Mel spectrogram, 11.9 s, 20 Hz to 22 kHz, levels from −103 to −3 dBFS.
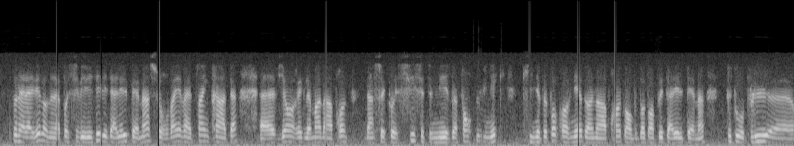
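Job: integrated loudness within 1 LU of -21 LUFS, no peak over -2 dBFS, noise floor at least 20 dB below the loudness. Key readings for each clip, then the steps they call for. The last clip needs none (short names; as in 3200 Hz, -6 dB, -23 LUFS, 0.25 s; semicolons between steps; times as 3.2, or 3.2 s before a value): dropouts 7; longest dropout 22 ms; noise floor -46 dBFS; noise floor target -50 dBFS; loudness -29.5 LUFS; peak -12.5 dBFS; loudness target -21.0 LUFS
-> interpolate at 0.84/1.5/2.36/4.87/7.92/8.66/9.21, 22 ms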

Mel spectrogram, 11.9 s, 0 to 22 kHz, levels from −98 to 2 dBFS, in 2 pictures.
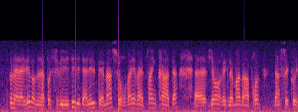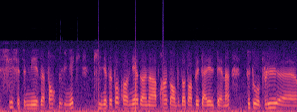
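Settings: dropouts 0; noise floor -45 dBFS; noise floor target -50 dBFS
-> noise print and reduce 6 dB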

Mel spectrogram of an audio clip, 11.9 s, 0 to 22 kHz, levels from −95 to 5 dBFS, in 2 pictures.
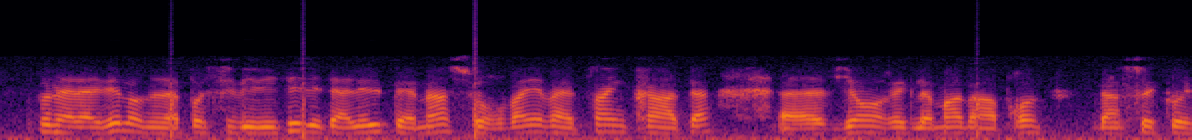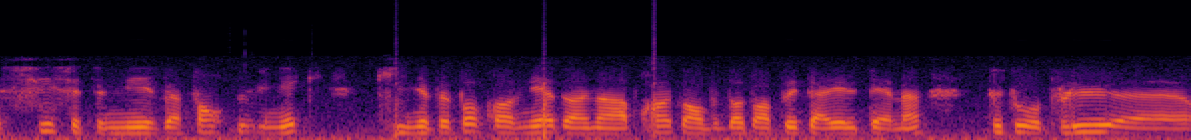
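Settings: noise floor -49 dBFS; noise floor target -50 dBFS
-> noise print and reduce 6 dB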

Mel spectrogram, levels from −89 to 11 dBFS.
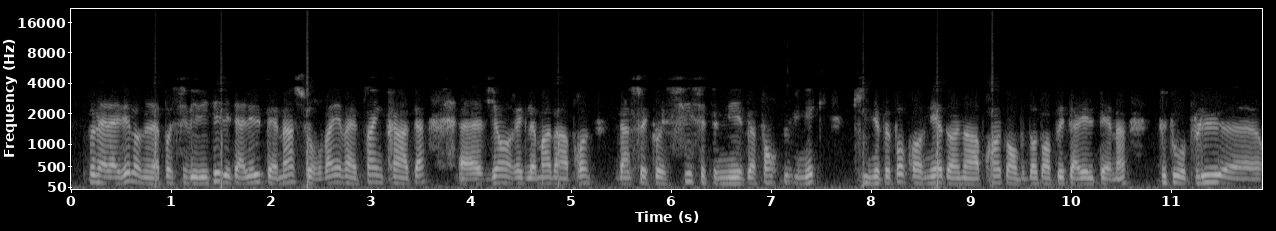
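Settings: noise floor -53 dBFS; loudness -29.5 LUFS; peak -13.0 dBFS; loudness target -21.0 LUFS
-> gain +8.5 dB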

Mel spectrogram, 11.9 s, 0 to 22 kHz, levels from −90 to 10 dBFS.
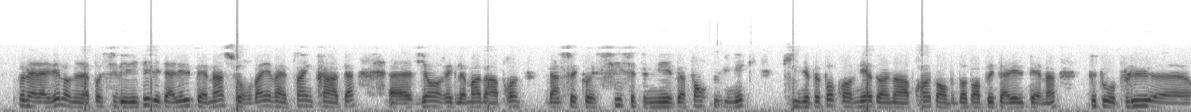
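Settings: loudness -21.0 LUFS; peak -4.5 dBFS; noise floor -45 dBFS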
